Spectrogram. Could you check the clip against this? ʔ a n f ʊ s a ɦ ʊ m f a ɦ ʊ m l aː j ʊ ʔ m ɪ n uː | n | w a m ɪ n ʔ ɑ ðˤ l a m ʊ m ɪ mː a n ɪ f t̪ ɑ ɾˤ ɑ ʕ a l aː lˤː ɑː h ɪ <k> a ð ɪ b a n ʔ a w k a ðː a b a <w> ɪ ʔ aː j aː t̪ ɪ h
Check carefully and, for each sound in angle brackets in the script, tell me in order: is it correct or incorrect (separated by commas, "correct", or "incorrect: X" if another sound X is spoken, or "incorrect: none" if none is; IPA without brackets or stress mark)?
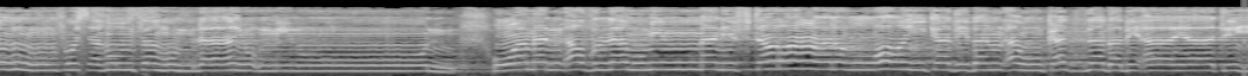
correct, incorrect: b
